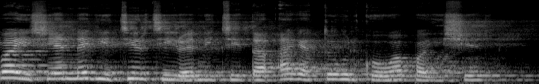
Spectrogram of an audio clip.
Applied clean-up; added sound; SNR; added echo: none; none; none; reverberation time 1.9 s.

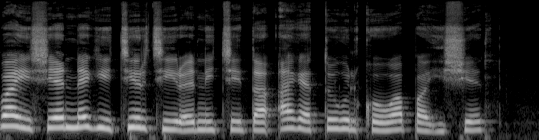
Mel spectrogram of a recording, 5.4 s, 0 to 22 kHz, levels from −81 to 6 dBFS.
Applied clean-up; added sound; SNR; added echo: none; none; none; none.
